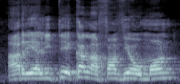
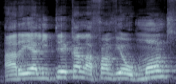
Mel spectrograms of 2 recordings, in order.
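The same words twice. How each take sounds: The two takes are said the same way.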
